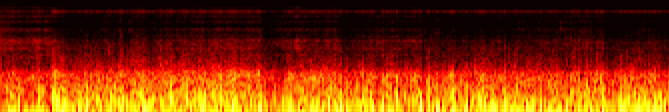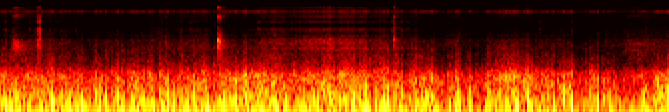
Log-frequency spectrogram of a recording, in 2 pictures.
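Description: Steady low rumble of wind on the microphone and the sea around a sportfishing boat, with two faint ticks about halfway through.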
